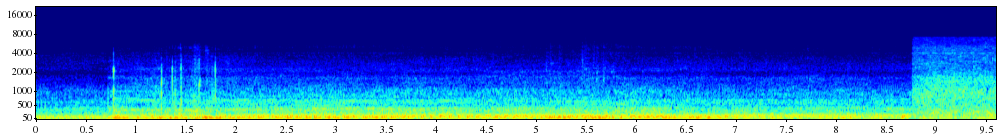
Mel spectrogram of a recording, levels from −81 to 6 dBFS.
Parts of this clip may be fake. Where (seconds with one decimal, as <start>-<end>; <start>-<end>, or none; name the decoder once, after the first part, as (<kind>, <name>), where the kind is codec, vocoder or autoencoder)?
0.0-4.5 (codec, SNAC); 5.8-8.9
